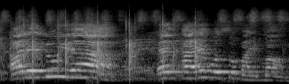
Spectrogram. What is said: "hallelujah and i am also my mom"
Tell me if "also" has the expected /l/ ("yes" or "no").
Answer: no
